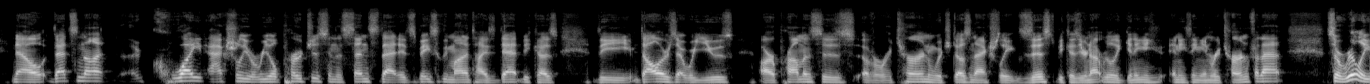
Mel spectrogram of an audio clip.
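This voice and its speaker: A young man in his twenties talks through his views on a radio show, looping back and restarting his sentences as he goes. His voice sits fairly low, and the sound is close and dry with no room echo. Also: pushed and bright. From United States. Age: 20s. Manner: rambling, opinionated, many restarts and fillers. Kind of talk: casual talk radio monologue.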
